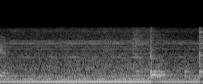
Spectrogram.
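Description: Steady low hum of a restaurant kitchen's ventilation, with one light knock about three quarters of the way through.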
